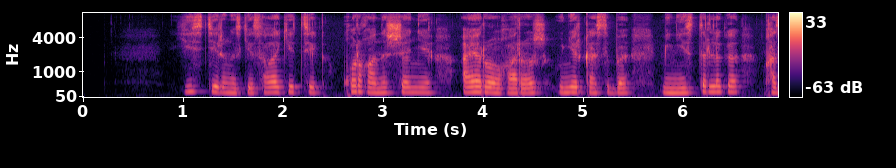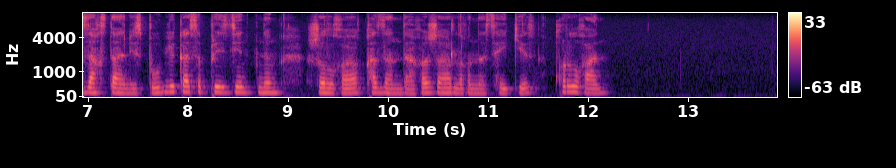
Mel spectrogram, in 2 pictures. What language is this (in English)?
Kazakh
